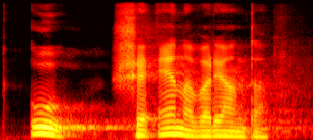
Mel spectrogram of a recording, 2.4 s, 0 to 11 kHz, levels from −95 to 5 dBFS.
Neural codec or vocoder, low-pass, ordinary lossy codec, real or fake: codec, 24 kHz, 3.1 kbps, DualCodec; 9.9 kHz; none; fake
